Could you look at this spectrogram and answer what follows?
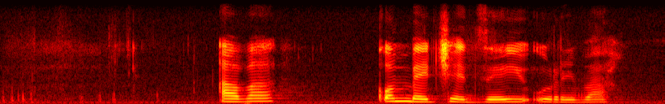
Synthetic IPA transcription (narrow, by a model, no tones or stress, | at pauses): aβa | kʼɔmbɛt͡ʃʰɛd͡zeiʔuriβa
